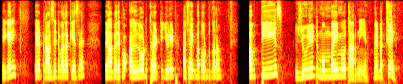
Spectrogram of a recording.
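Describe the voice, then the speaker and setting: A man's voice: high voice, a little fast, clean tone. A man from India teaching a customs tax class online, repeating points and quizzing his students. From Kurukshetra, India. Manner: teasing, repetitive, asks the class questions.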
